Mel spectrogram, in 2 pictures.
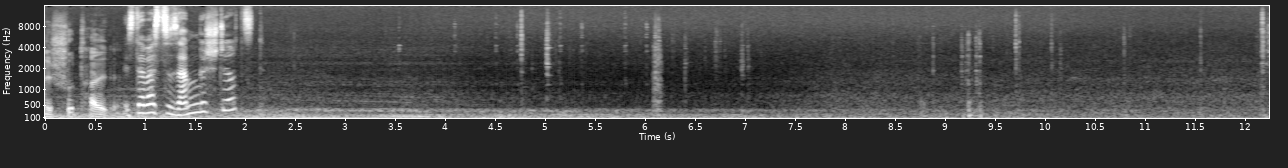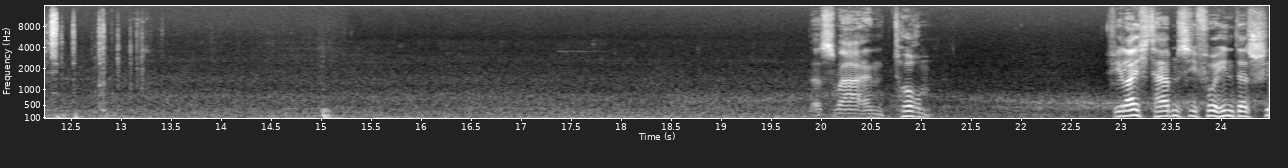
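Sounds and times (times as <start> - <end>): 
speech: 0.0 - 2.3, 20.2 - 21.2, 22.9 - 24.4
car engine rumble driving toward a hill: 0.0 - 23.0
road drone: 0.0 - 24.4
faint clicks and knocks: 3.5 - 14.1.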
